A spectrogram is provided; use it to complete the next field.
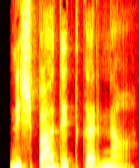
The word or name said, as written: निष्पादित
